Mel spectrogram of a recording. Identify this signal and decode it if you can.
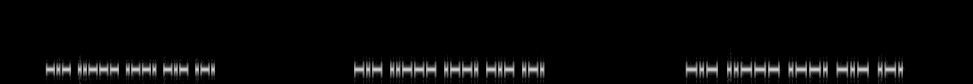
Morse code, heard as a keyed tone, about 39 wpm, 700 Hz. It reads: K2PKR K2PKR K2PKR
